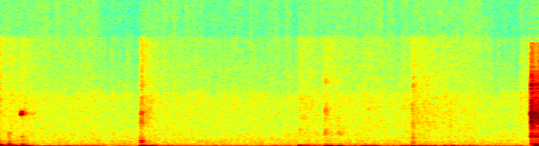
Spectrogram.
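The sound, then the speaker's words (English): A few scattered, quiet keyboard clicks tap out irregularly against a faint background hum, with long pauses between keystrokes and no one speaking. “These are the risers you came here to listen to me typing into my keyboard.”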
